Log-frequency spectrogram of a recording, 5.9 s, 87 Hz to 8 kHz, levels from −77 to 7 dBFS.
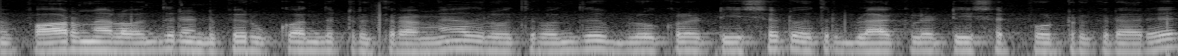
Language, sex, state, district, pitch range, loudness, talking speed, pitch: Tamil, male, Tamil Nadu, Chennai, 125-135 Hz, -19 LUFS, 175 wpm, 130 Hz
